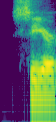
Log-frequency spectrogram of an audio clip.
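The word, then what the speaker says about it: SERE: Is that pronounced SEER? SEER training? Yeah.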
